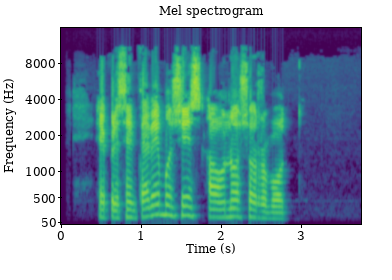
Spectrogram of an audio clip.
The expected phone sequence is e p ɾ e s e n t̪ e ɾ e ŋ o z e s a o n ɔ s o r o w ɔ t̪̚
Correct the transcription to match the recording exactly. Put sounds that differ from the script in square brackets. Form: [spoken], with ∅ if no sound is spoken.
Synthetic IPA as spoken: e p ɾ e s e n t̪ [a] ɾ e [m] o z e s a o n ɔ s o r o [β] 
